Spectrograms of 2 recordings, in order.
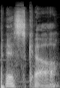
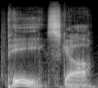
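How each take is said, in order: First: The first part runs together as 'piss'. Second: The first part is a separate 'P' sound. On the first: The speaker calls it wrong. "not piss car" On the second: The speaker calls it right. "it's P for your information"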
